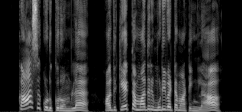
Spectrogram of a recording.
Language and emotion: Tamil, angry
